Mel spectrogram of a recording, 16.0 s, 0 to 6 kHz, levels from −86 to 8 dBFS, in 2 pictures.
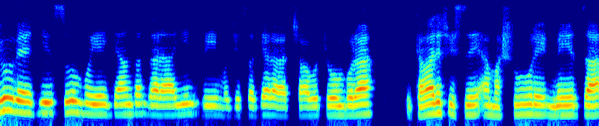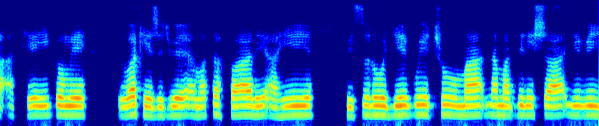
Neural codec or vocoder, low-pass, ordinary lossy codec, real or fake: codec, 24 kHz, 0.5 kbps, DualCodec; 5.4 kHz; Opus, 64 kbps; fake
